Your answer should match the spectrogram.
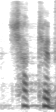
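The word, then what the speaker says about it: שָׁקֵד: 는 말을 이렇게 사용했습니다 히브리어로 살고 나무는 샤 케드 라고 발음이 됩니다 그리고 지켜본다 는 말은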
